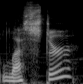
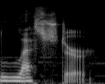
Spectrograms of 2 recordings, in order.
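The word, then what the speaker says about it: Leicester: They're they're hard, but I think it's Lester. I think you pronounce that as Lester.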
